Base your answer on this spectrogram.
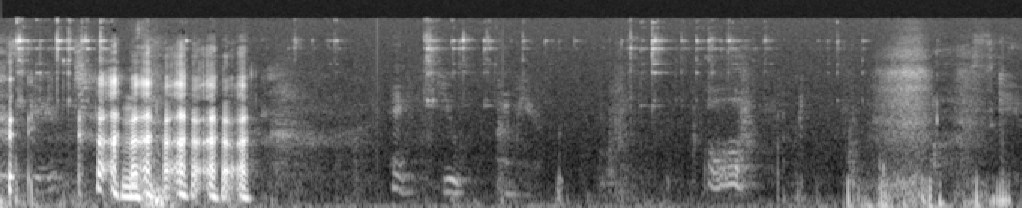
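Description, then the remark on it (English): The speaker's dog, Stella, lets out a burst of excited, high-pitched whimpering and yipping as it jumps on a guest, then quieter whines and snuffles follow as a person speaks softly. “as you get attacked by my dog.”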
